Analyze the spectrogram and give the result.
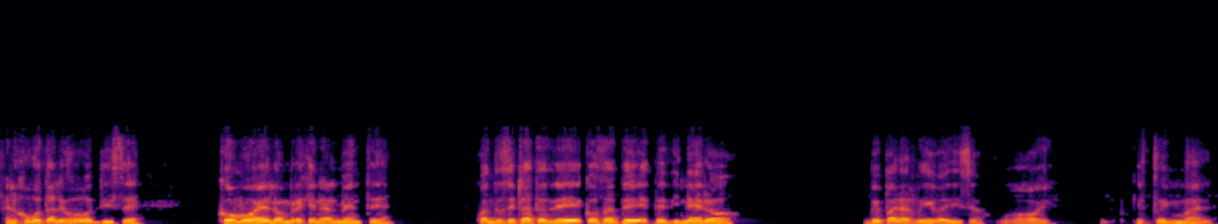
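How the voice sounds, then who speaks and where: A man, a rabbi, teaching a Torah lesson in a gentle tone, now and then acting out the voices he quotes. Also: medium pitch, measured pace, vocal fry, pauses often.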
